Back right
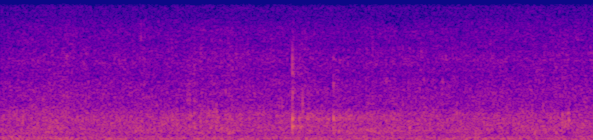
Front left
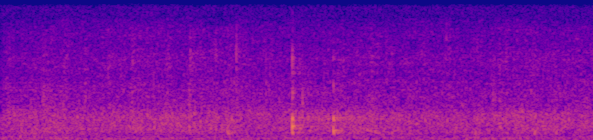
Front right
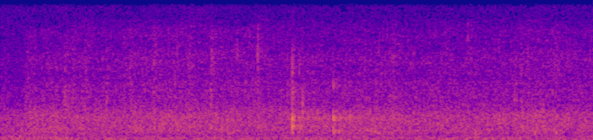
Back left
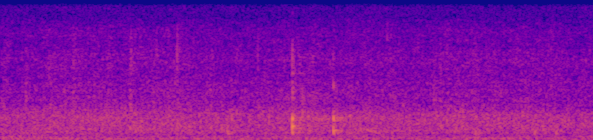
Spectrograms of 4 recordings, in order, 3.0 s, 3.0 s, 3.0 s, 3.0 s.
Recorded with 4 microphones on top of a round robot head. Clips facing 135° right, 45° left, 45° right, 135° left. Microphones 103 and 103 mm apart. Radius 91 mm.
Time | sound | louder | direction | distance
1.1 | crushing | front left 7 dB, back left 4 dB | 80° left | 1.0 m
